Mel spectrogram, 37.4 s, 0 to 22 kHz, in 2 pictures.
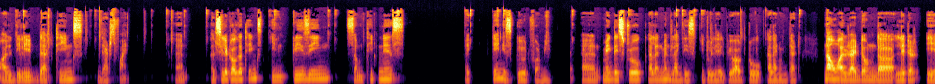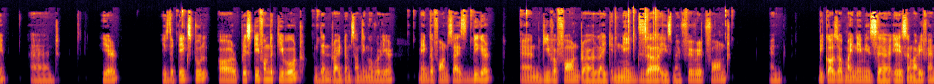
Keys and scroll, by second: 0.2 BackSpace, 23.5 t.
